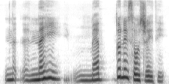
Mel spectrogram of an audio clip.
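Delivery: shaky, startled denial, a bit loud; flustered denial. Acted. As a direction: trip over the first word, caught out. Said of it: "جلدی سے لرزتے بولا".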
